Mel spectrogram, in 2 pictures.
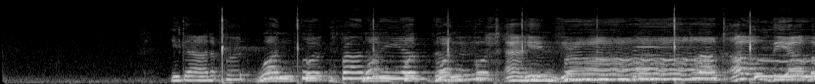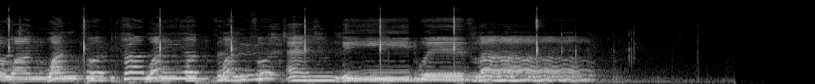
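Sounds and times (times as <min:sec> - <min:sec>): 
chorus singing: 0:01.7 - 0:14.4.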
